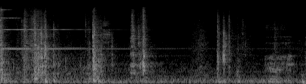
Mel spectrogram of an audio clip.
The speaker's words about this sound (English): Oh, I'm just listening to the sound of the cash register. the ringing and the drawer closing. And That's anachronism, isn't it?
